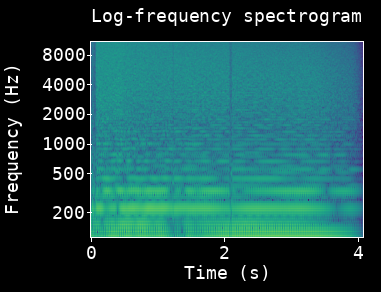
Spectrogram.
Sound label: Bass FX; Basses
